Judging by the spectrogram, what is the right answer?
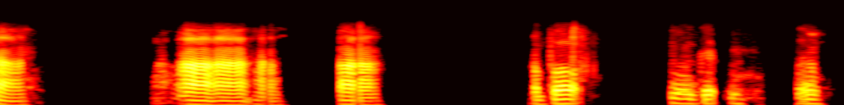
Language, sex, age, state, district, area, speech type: Malayalam, male, 18-30, Kerala, Kozhikode, rural, conversation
